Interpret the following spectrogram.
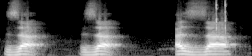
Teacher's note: ro Oke kita lanjut ke huruf berikutnya yaitu huruf z yaitu makhrajnya ujung lidah sejajar antara Gigi atas dan Gigi bawah tapi lebih lebih condong atau lebih dekat ke bawah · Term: huruf zai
